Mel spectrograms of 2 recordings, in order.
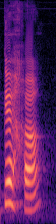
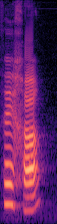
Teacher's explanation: una es oclusiva y la otra es fricativa, sino también de punto, porque la primera es velar y la segunda es interdental. Sin embargo, en común sí tienen el hecho de ser sordas, es decir, las cuerdas vocales en los dos casos se mantienen sin vibración.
